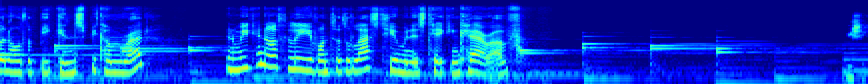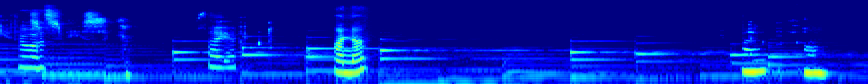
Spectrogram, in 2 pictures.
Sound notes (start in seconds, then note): none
